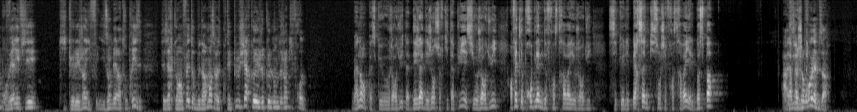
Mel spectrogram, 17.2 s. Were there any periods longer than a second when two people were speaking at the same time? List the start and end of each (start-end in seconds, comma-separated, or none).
none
